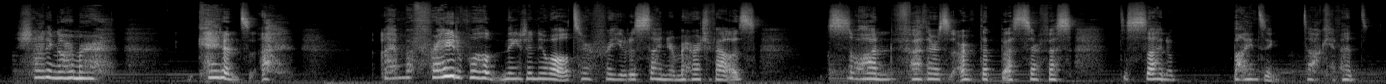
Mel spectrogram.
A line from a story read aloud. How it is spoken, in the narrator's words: wheezed the changeling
